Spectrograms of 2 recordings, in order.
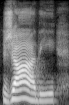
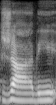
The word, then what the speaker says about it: Dziady: I love the word Jadi. It's Dziady. And if I'm saying it wrong, I'm sorry, but I feel like my grandfather would be kicking me if I was saying it wrong, because he doesn't like my stupid American tongue, as he put it. So I feel like Jadi is appropriate for the pronunciation.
